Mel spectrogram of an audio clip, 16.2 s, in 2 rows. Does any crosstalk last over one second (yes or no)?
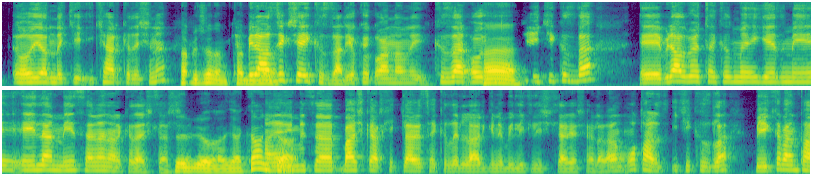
no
